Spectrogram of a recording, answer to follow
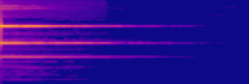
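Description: A single bright bell-like chime, the closing note of an intro jingle, ringing out and fading away over about a second.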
